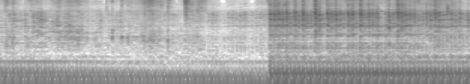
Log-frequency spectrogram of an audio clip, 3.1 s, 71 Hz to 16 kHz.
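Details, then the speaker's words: Cheap Volvo S40 engine rumbles, then revs with a coarse metallic rattle in the exhaust note. The intermittent noise is reportedly the pulley, and the rattle is a loose exhaust bracket needing tightening. "The sound's very intermittent, but it'll go like it's basically the pulley, I've been told. And then that rattling is the exhaust."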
